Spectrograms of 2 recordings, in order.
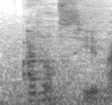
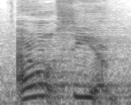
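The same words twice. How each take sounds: First: I don't see him dropped much softer; softer repeat. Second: Said in the usual way. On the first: Real, not acted. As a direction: let it fade to near nothing. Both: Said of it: "repeated softer".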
